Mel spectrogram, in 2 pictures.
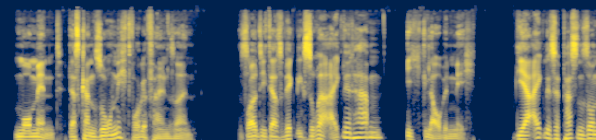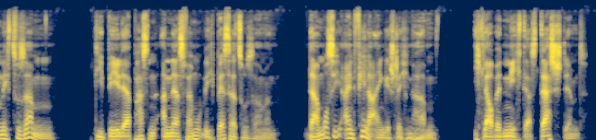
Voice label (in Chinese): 德语 男声; 外籍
